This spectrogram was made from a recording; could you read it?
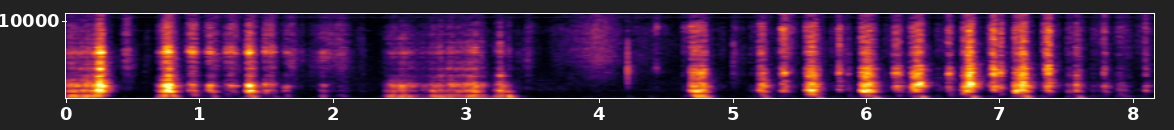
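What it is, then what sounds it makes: Scratch-art paper being scraped. A wooden stylus scratches clouds into the top of a flat, black-coated scratch-art page, leaving scraped debris beside the sheet. Dry, raspy scraping comes as a series of short strokes and a few longer rubs, with a brief quiet pause in the middle. The strokes sound bright and gritty and stop abruptly with no ring.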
